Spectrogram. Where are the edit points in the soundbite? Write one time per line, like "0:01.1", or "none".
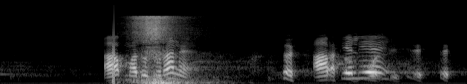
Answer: none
